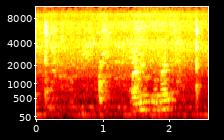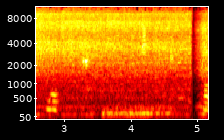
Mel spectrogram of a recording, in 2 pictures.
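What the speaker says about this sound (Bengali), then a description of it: "মাছ আর শালগমগুলো আমি একসাথে কষিয়ে নেব, তাহলে দুটোটার মধ্যে মশলা ঢুকবে।" Taki fish and boiled turnip are sautéed and stirred together in a pan, making a dense sizzle with spoon scrapes and clatter, a faint voice-like murmur in the background, and a sharp knock near the end.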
